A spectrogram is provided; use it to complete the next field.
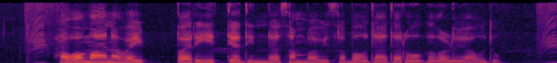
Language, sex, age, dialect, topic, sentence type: Kannada, female, 25-30, Coastal/Dakshin, agriculture, question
